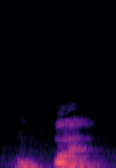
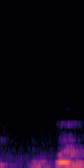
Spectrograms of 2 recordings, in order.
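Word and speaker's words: coupon: Next word है आपका कूपन, जिसको बोलते हैं कूपन, लेकिन कूपन भी गलत उच्चारण है। इसका सही प्रोनाउंसिएशन है कूपोन, कूपोन, नॉट कूपन, कूपोन।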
